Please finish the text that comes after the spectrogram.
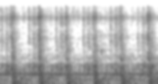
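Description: A sewing machine stitches in quick, even pulses as it strains through a thick layer of fabric and doubled wadding at the edge of a handmade kitchen sponge.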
